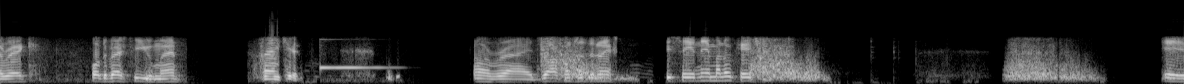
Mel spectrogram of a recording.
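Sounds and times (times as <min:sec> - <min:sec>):
speech: 0:00.0 - 0:01.9, 0:02.6 - 0:03.2, 0:04.8 - 0:08.3, 0:11.6 - 0:11.8
caller breathing into a microphone: 0:09.1 - 0:11.0.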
